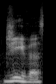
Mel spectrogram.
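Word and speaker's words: Geva: Giva, soft G.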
